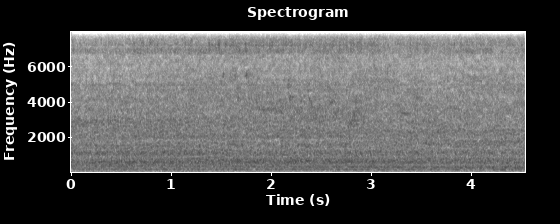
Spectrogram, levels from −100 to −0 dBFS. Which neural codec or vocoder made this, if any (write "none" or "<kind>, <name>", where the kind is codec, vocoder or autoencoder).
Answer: vocoder, Vocos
